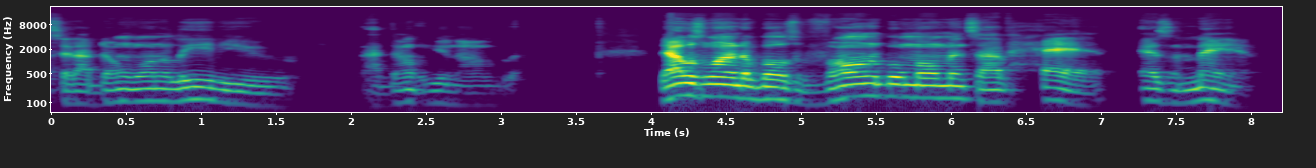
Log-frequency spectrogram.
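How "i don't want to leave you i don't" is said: put-on tearful voice, lower and quieter. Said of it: "and I cried".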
